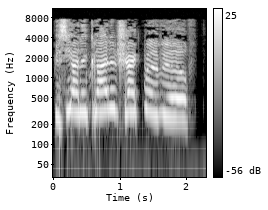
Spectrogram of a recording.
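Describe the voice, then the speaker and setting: A man voicing a crude, vicious male jester-outlaw who crows shrill, leering taunts. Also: steady tone, measured pace, no echo. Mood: lewd boasting. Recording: dull, lo-fi and dry.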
